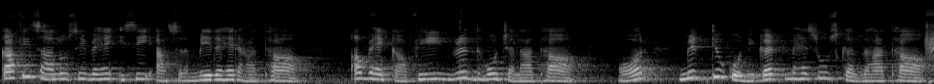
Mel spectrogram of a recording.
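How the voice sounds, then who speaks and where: A woman narrating a moral story in a slow, expressive storytelling manner. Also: mid-range voice. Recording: echoey reverberant room.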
